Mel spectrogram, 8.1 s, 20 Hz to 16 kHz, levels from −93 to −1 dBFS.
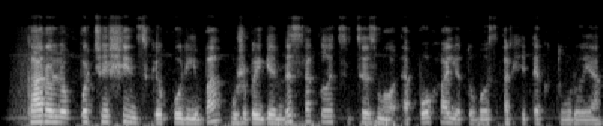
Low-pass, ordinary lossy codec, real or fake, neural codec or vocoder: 7.2 kHz; Opus, 24 kbps; real; none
